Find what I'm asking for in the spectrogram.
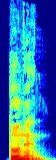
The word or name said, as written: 또는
